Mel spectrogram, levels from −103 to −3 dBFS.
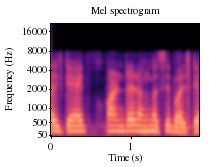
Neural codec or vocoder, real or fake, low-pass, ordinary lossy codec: codec, 16 kHz, about 1 kbps, DyCAST, with the encoder's durations; fake; none; none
